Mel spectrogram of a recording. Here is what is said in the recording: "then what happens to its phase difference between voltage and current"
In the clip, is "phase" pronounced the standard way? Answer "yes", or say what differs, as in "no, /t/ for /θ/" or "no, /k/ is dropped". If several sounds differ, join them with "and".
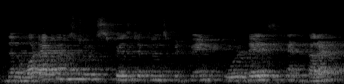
no, /p/ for /f/ and /s/ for /z/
